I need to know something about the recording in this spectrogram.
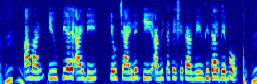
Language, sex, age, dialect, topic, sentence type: Bengali, female, 18-24, Northern/Varendri, banking, question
